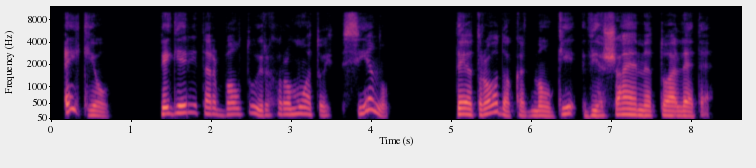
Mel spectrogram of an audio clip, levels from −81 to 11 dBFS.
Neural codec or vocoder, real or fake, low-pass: vocoder, 22.05 kHz, 80 mel bands, Vocos; fake; 9.9 kHz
